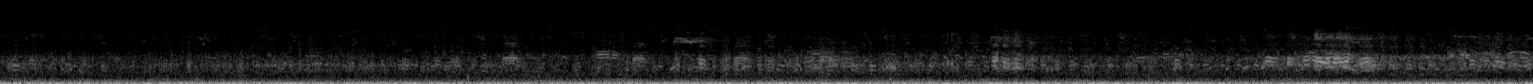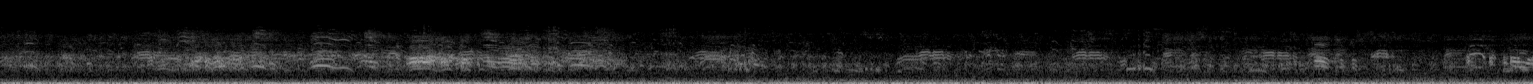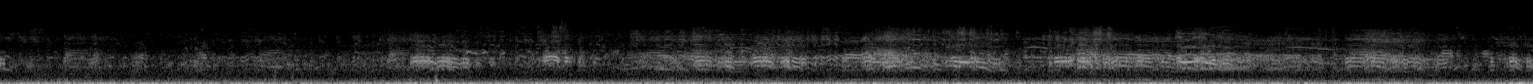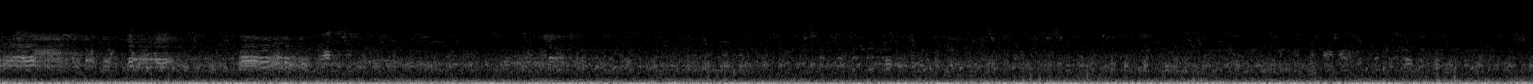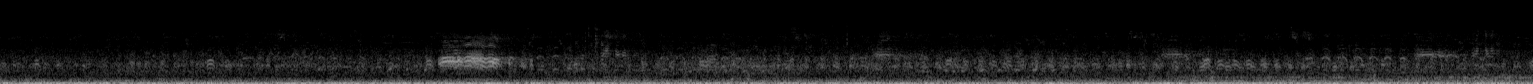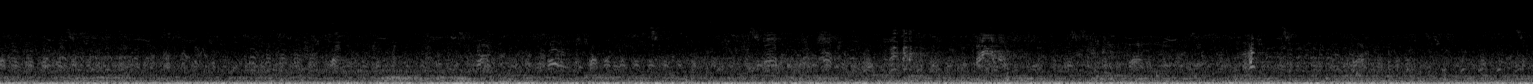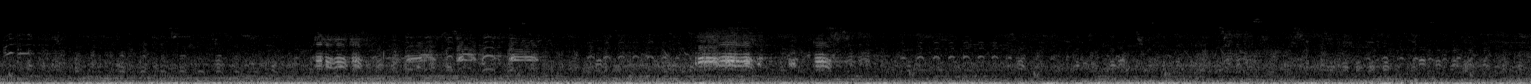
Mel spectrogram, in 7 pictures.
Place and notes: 07:00 Berlin, Buch, Moorlinse - pond, wetland ambience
